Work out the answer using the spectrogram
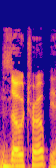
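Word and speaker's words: zoetrope: Zootrope, yeah.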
